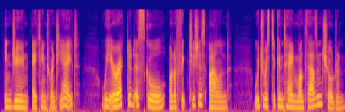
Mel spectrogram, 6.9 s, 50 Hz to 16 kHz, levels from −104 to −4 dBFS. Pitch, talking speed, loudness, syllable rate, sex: 180 Hz, 175 wpm, -21 LUFS, 5.4 syllables/s, female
